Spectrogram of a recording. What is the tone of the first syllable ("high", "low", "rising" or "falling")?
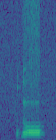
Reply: high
